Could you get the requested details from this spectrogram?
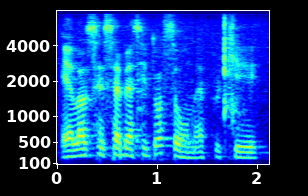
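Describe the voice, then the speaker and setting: A man explains a recorded online lesson step by step from his computer indoors, constantly checking with "né?" and "ok?". He is a teacher whose medium-pitched, slightly mellow voice runs a little fast with fairly even intonation. The recording is muffled and has a little hiss or hum.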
